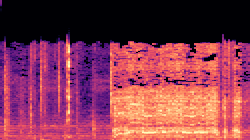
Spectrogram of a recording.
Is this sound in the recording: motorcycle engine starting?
yes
